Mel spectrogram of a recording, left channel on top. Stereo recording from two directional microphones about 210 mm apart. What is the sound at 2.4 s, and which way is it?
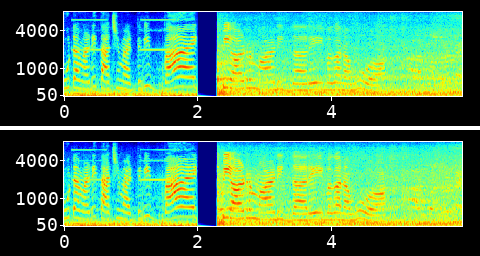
Speech, centre (ahead or behind).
